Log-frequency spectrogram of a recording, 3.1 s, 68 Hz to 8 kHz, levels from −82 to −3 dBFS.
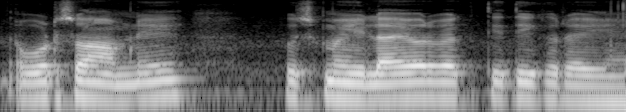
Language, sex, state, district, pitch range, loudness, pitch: Hindi, male, Uttar Pradesh, Shamli, 115-125 Hz, -18 LUFS, 120 Hz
